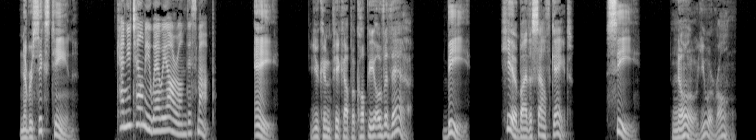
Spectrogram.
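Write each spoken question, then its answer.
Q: Can you tell me where we are on this map?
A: B: Here by the south gate.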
